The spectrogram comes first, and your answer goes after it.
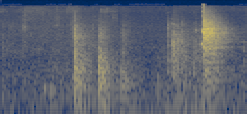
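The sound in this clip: Knuckles rap on an office door in a few quick, fairly loud knocks, spaced unevenly in two short groups.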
